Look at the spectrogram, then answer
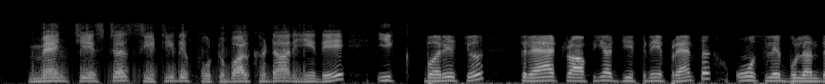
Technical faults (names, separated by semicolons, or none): block size mismatch (padded); handover gap; fallback to narrowband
